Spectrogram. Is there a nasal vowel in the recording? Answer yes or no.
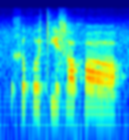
no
